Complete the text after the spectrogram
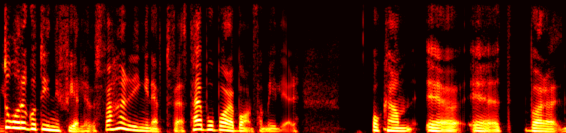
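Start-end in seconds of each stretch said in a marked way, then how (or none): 0.0-3.0 friendly but firm. Retold or imitated. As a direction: set him straight, no room for argument. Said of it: "bestämd".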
